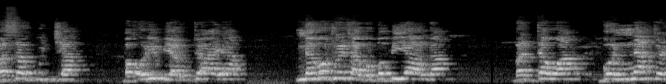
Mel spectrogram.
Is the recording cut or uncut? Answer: cut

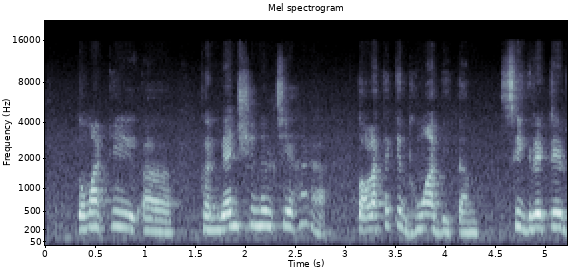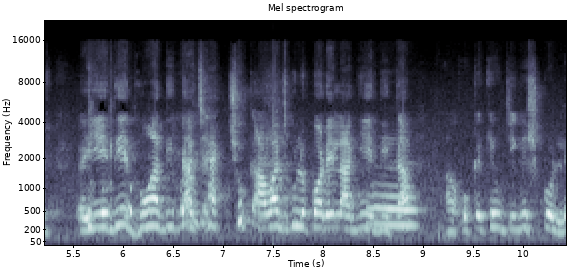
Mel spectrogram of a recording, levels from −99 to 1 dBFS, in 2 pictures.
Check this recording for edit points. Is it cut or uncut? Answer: cut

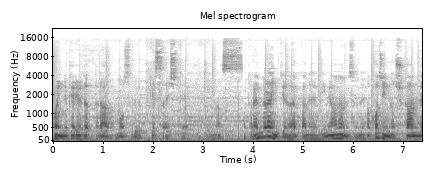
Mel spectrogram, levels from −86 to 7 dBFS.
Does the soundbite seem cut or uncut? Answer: uncut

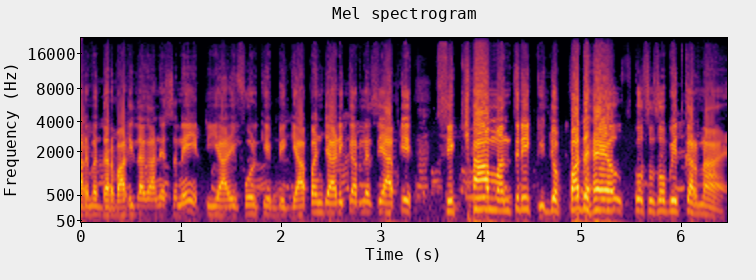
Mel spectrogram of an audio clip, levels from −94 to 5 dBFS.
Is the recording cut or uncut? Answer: uncut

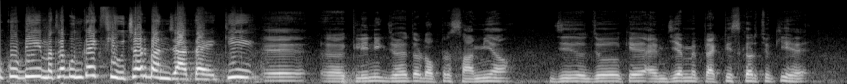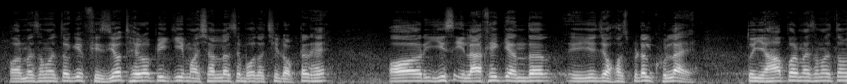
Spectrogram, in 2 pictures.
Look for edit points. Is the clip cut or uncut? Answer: cut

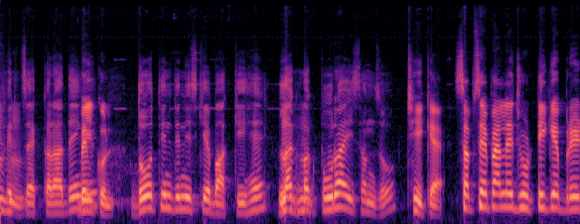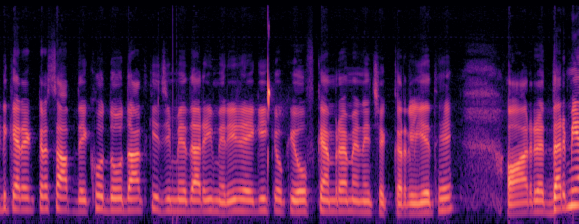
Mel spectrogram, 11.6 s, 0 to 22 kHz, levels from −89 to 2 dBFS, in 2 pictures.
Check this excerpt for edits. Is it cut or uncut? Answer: uncut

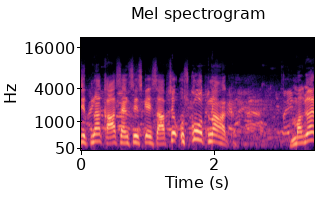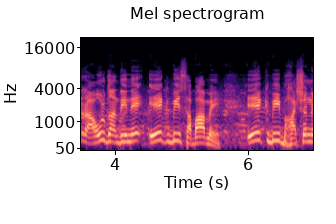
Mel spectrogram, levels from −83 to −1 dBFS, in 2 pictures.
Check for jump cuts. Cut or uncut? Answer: uncut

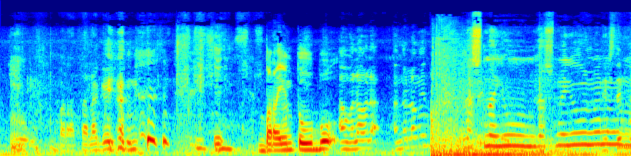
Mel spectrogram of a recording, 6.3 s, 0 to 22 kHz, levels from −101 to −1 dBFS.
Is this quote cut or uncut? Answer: cut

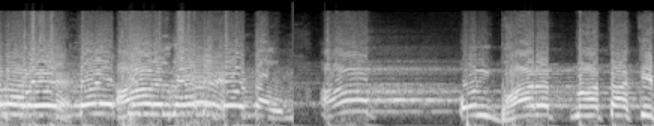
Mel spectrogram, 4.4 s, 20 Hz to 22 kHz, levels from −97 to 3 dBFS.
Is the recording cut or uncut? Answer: cut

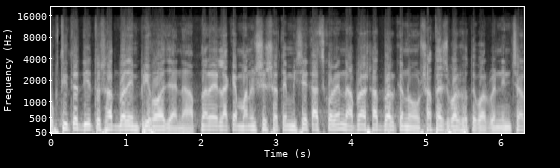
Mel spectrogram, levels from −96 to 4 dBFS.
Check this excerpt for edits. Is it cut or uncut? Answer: uncut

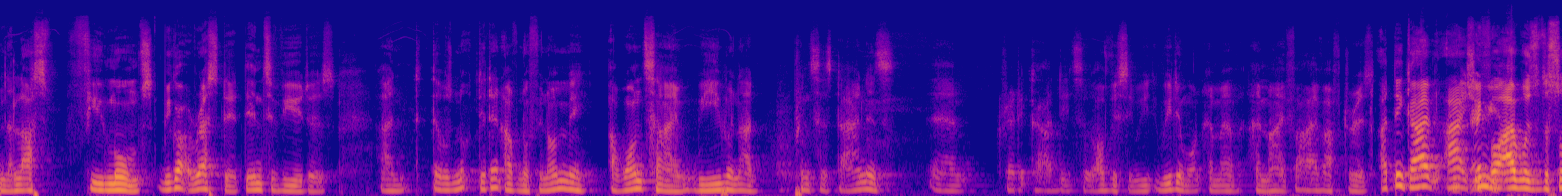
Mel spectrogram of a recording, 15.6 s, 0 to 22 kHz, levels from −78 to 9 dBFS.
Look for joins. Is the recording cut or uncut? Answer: cut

